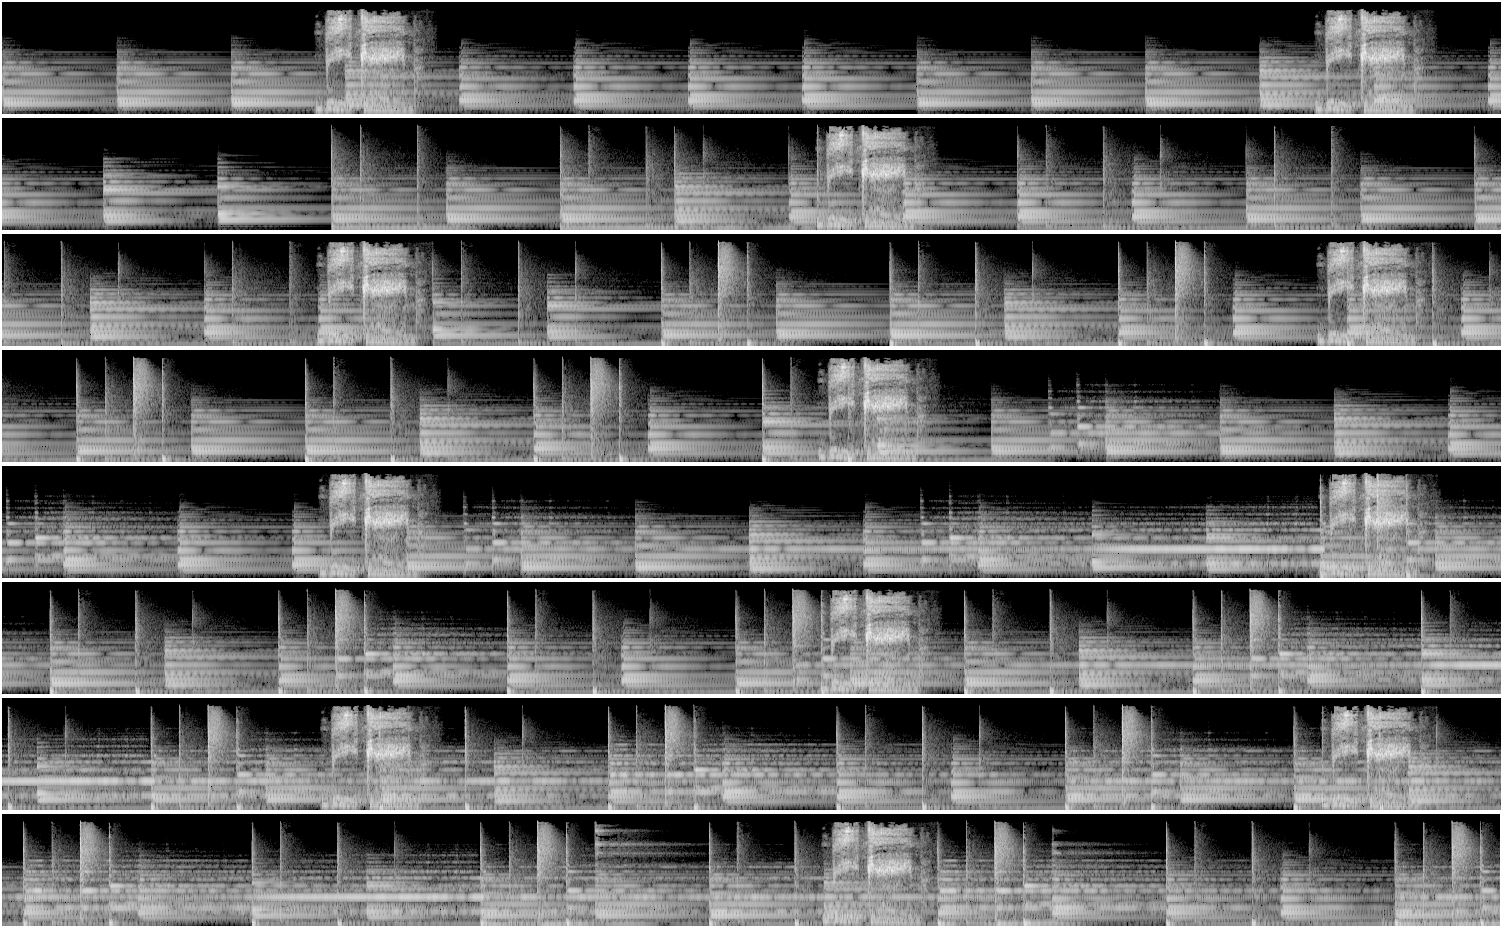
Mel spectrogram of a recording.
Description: Uplifting
Ionian/Major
